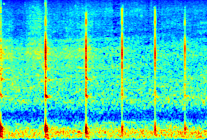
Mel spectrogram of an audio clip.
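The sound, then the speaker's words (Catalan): A ball that has got away from a child bounces five times on a hard surface, each sharp thud coming a little sooner than the last as it rolls away, with only faint background hiss and no voices. “Agafeu-me la pilota, que m'ha marxat.”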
